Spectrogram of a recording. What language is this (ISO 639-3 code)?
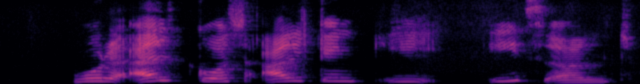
isl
